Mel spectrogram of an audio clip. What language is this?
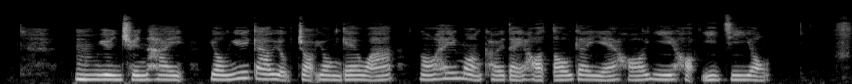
Cantonese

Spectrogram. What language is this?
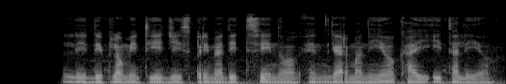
Esperanto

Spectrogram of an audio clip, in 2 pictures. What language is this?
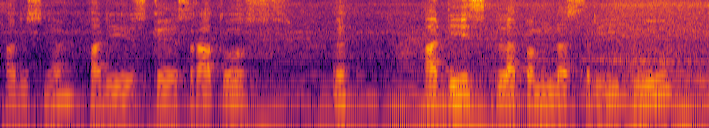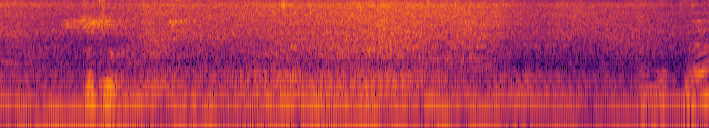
Indonesian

